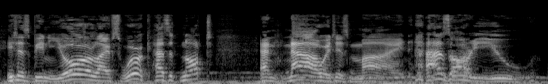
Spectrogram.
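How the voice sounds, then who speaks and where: Pompous, bright-voiced sorcerer villain. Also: male voice, fairly high pitch, lively intonation, takes it slowly, heavily acted. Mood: smug menace. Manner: pompous, theatrical, menacing. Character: gloating malevolent male sorcerer villain. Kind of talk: radio drama acting in 1930s pulp style.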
